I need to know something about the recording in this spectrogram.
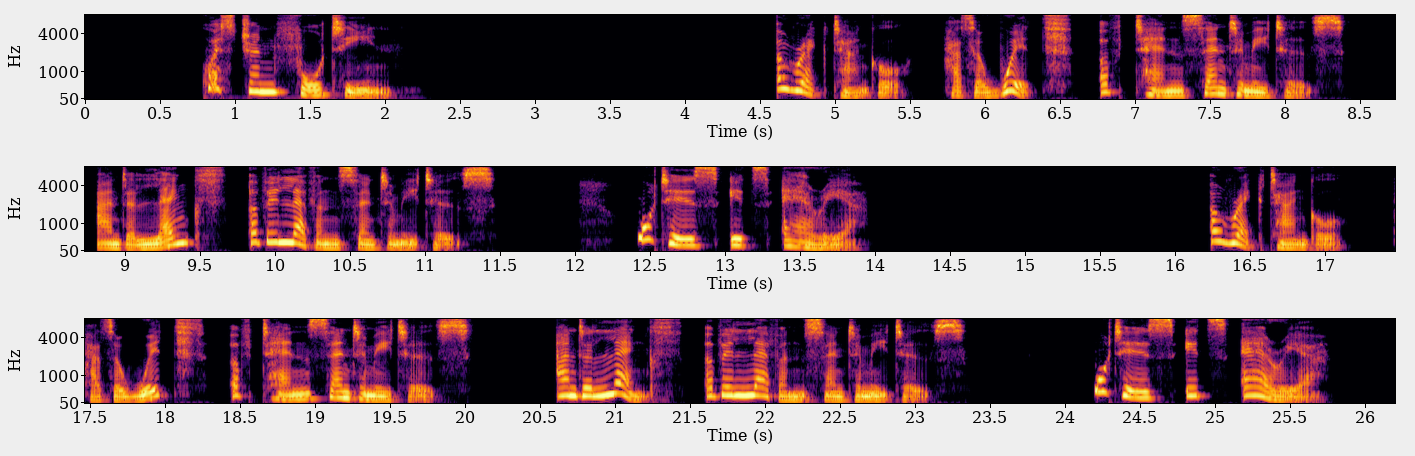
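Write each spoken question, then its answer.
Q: What is its area?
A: 110 square centimeters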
